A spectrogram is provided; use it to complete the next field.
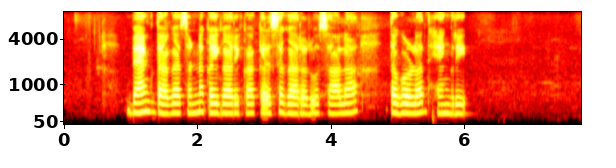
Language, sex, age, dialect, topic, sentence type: Kannada, female, 25-30, Northeastern, banking, question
